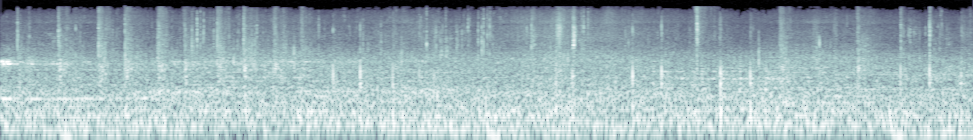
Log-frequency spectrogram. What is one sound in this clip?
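Footsteps hurry over hard ground.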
